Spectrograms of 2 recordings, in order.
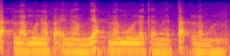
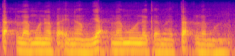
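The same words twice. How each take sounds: First: The glottal stops are fully and clearly pronounced. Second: The same.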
